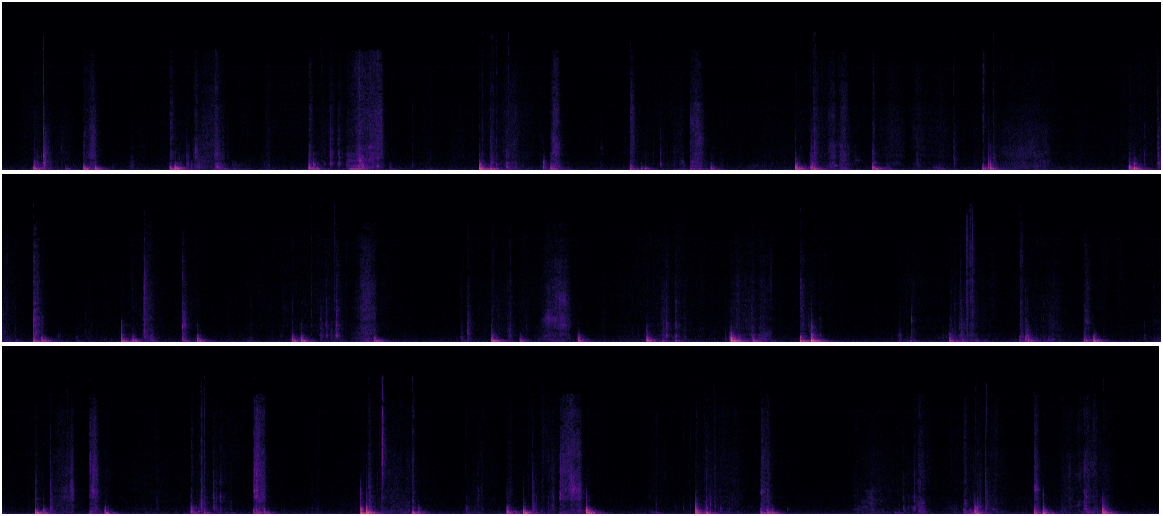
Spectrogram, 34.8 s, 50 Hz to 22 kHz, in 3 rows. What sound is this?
wood 16b trekkingshoes shuffle
Shuffling on a wooden floor: trekking shoes. Recorded with a ZOOM H2 in a basement of a house: a large wooden table placed on a carpet over concrete. Normalized with Audacity.
footsteps, steps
